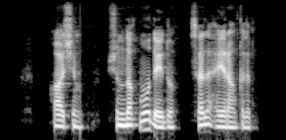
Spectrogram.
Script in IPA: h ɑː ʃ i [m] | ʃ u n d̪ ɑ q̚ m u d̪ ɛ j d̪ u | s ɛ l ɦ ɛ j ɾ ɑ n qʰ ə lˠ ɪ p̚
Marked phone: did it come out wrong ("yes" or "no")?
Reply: no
